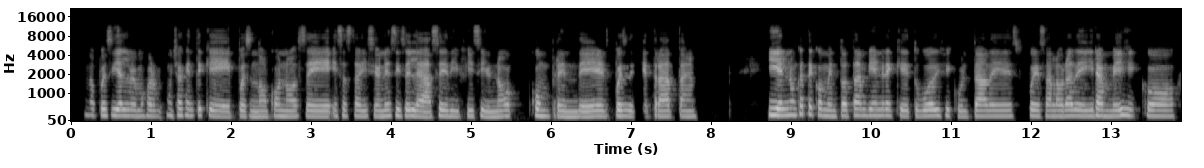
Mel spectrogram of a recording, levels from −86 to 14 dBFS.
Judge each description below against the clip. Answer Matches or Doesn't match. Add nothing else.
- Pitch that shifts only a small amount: Matches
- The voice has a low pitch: Doesn't match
